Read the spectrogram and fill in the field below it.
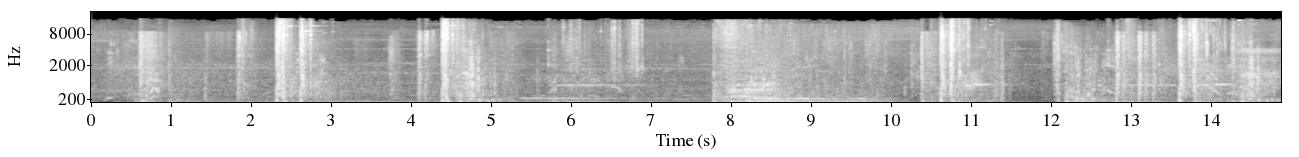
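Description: Pistol shots crack sharply, one at a time.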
